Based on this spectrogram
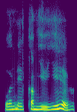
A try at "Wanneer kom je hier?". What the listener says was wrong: Wanneer kom bukan kam. Wanneer kom je hier? Kom ya. Kom je hier.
